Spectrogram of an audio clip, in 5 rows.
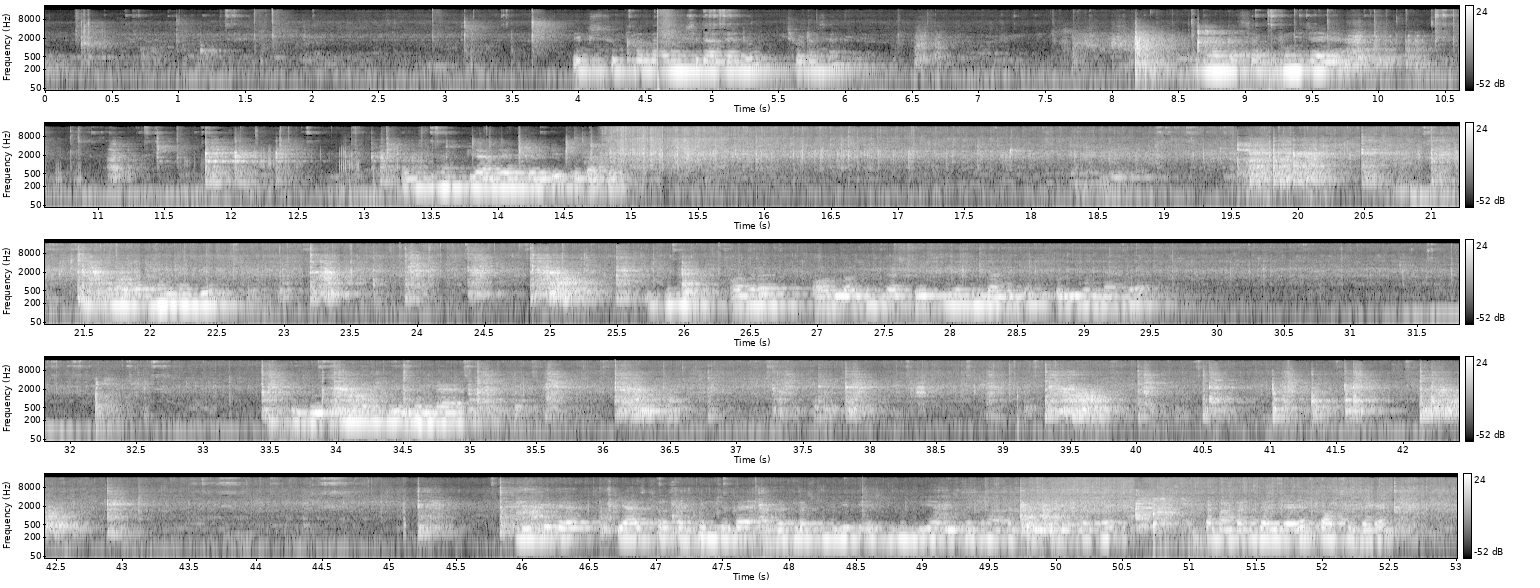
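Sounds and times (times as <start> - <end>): onion sizzling in a pan: 0.0 - 53.0
steel spatula scraping pan: 9.6 - 10.4, 22.8 - 26.3, 33.4 - 43.2, 44.4 - 53.0.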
